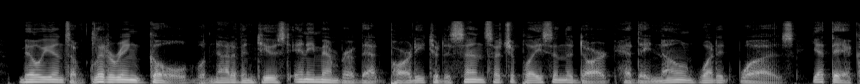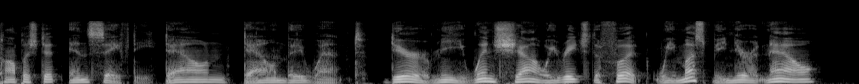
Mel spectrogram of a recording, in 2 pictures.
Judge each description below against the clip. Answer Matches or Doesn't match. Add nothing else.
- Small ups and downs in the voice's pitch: Doesn't match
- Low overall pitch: Matches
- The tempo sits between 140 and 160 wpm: Doesn't match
